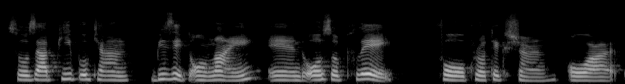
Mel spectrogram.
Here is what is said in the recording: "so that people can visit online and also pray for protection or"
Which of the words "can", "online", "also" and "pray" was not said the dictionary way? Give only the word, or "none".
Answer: pray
